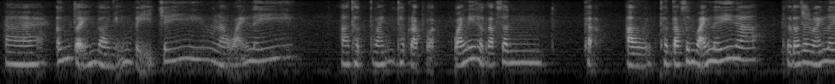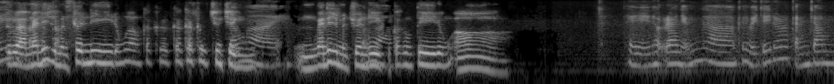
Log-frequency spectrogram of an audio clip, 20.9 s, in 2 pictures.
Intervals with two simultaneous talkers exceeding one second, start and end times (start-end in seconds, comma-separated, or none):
10.5-11.7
